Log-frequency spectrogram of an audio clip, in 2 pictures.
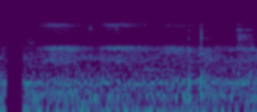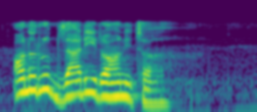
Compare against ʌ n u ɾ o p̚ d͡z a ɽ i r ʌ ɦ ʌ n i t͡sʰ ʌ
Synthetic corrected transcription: ʌ n u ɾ u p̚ d͡z a ɽ i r ʌ ɦ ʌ n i t͡sʰ ʌ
